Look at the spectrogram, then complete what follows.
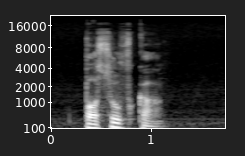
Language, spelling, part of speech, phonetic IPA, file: Polish, posuwka, noun, [pɔˈsufka], Pl-posuwka.ogg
